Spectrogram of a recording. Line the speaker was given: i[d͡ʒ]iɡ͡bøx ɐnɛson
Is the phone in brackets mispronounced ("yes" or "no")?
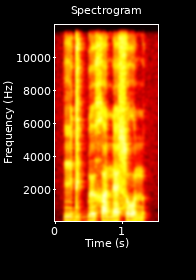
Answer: yes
